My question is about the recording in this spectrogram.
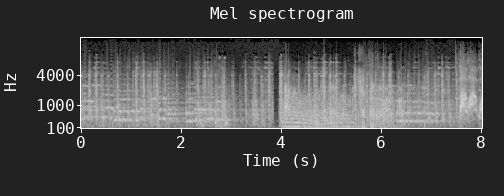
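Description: Cartoon sound effect of giant clockwork gears turning, a rapid ratcheting tick-tick over held music tones, with a brief break just before halfway.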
